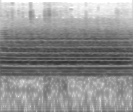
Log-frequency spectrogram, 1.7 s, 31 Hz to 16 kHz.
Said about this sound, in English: As the light from the train's headlights gets brighter and the horns get louder and longer, they stay put. In past protests, the slow-moving train has stopped. 500 feet away, 200 feet away, 100 feet away.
